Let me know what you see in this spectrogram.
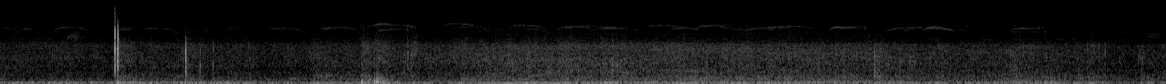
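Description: Birds chirping over and over above a steady low rumble, with one sharp click about a second in.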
